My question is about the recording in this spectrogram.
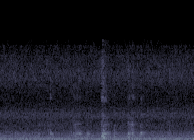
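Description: Near silence: low room hiss with a few faint computer clicks, the clearest about a second and a quarter in.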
